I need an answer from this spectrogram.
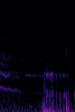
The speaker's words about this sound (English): I just burped. My stomach is revolting.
